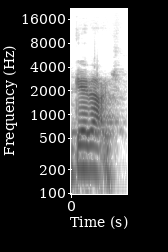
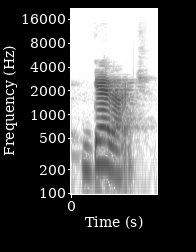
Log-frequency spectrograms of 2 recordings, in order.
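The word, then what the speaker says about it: garage: है एडवर्टाइजमेंट उसके बाद दूसरा वर्ड है गैराज तो यहां पर ब्रिटिश इंग्लिश में हम इसे प्रोनाउंस करेंगे गैराज like me and American English में हम लोग इसे प्रोनाउंस करेंगे गैराज अब हम इंटोनेशन देखते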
